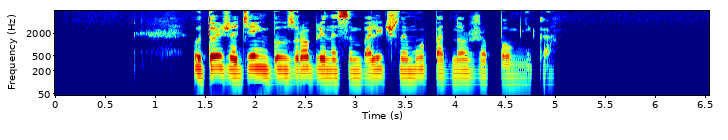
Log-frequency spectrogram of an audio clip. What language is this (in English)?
Belarusian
